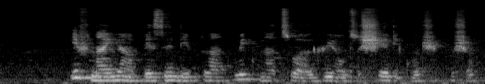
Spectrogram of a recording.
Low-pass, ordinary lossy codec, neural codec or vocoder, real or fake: 14.4 kHz; AAC, 64 kbps; vocoder, 44.1 kHz, 128 mel bands every 256 samples, BigVGAN v2; fake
